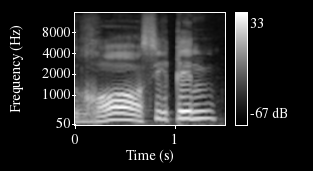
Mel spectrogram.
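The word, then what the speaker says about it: غاسقين: So the first example here we have ghain alif fatha gha. Sin kasra si. And qaf tanwin kasra qin. So this word will be pronounced with focus on the first letter or prolongation on the first letter because of the alif madda. So the proper pronunciation is ghasiqin with prolongation on the first letter. Ghasiqin.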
